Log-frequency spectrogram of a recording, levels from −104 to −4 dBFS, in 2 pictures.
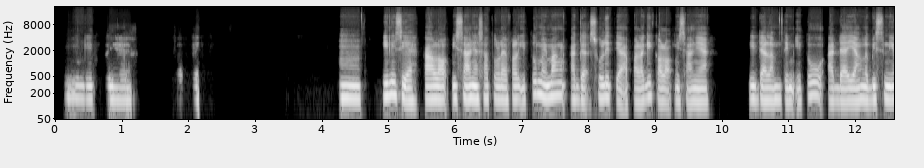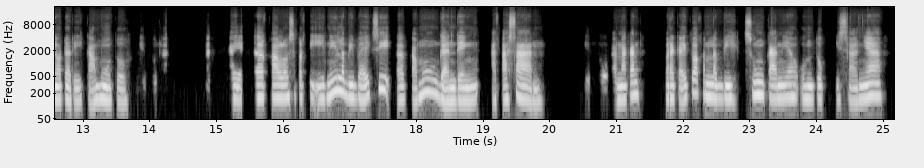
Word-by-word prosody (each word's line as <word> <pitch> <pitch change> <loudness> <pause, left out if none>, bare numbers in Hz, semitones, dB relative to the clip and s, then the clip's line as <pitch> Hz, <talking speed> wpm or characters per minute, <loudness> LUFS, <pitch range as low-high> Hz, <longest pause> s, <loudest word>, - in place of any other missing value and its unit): Hmm, 80 - -5
gitu 145 0 -6
ya? 135 - -4 0.9
Oke. - - -14 2.1
Mmm, 150 -1 +3 0.3
ini 170 +2 +4
sih 145 -5 +4
ya, 135 - +1 0.2
kalau 145 0 +5
misalnya 150 0 +5
satu 150 0 -3
level 140 +1 +1
itu 135 +8 -4
memang 175 0 +3
agak 140 -1 -2
sulit 155 0 +2
ya 125 -4 +1
apalagi 135 +6 0
kalo 130 -2 0
misalnya, 130 -1 +1 0.6
di 150 - +2
dalam 135 0 +3
tim 130 -1 -1
itu 165 +6 -3
ada 135 -1 +1
yang 130 +2 +3
lebih 140 +1 0
senior 145 -1 +4
dari 130 -3 -2
kamu 140 +3 0
tuh. 130 -2 -7 0.2
Gitu - - -28
kan? - - -16 0.7
Nah, - - -70
kae 145 -1 -2
eee, 155 0 0
kalau 155 0 +2
seperti 160 -2 -4
ini 180 +8 0
lebih 175 -9 +1
baik 150 +4 -1
sih, 250 -5 0
eee, 145 +1 -5
kamu 195 +10 -2
gandeng 135 -1 +1 0.2
atasan. 140 -2 +1 0.6
Gitu. 395 +5 -28 0.2
Karena 145 +1 0
kan 175 +1 +2 0.4
mereka 150 -3 +1
itu 150 +7 -3
akan 170 -5 0
lebih 150 -1 0
sungkan 160 -5 +1
ya 160 +1 -1
untuk 145 0 -3 0.2
misalnya, 150 +5 0
145 Hz, 135 wpm, -22 LUFS, 135-160 Hz, 2.1 s, kalau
